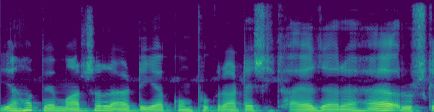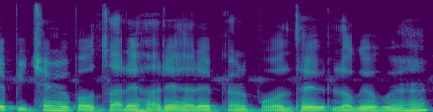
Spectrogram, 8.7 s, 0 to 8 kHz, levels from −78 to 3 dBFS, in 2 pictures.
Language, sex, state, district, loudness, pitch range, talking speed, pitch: Hindi, male, Jharkhand, Palamu, -18 LUFS, 115-130 Hz, 180 wpm, 120 Hz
